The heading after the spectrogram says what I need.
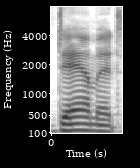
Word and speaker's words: Dammit: We think it may have been pronounced Demeet, but in America everyone just says damn it, and we've kind of just embraced it.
